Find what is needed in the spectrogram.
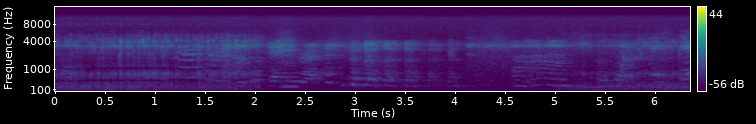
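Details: Very loud, rough, rattling snoring with buzzing tones from an adult male asleep, over a steady background hiss; snoring.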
